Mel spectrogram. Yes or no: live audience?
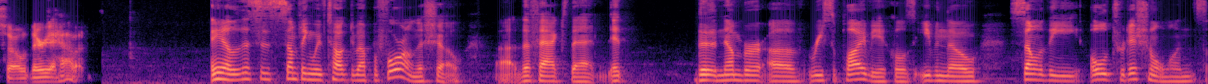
no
